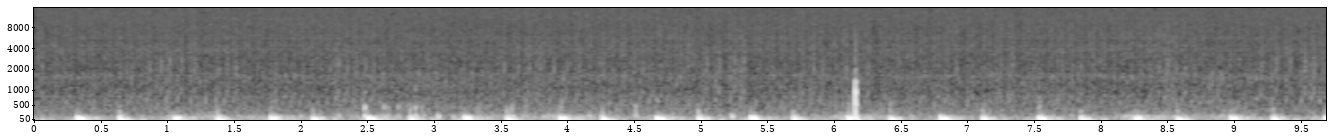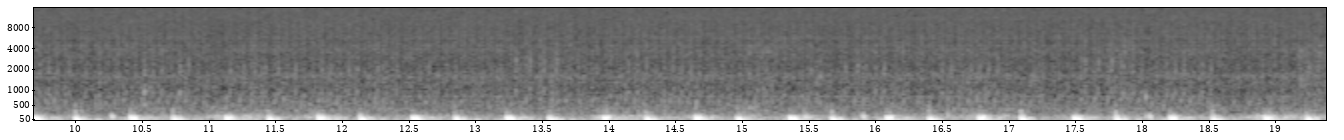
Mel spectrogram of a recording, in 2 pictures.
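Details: Heart sounds recorded while the person felt discomfort in the heart: steady low thumping heartbeat, about 80 a minute, fairly regular, with a faint hum behind it.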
